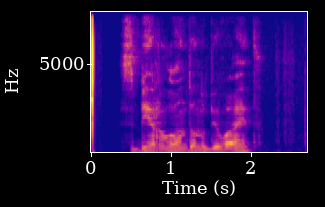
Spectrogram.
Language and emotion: Russian, neutral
